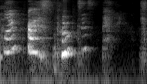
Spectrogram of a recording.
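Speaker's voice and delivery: high, slow, loud words through laughter; cracking up. Real, not acted. Mother revealing son's accident, cracking up. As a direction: squeeze it out, crying with laughter.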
